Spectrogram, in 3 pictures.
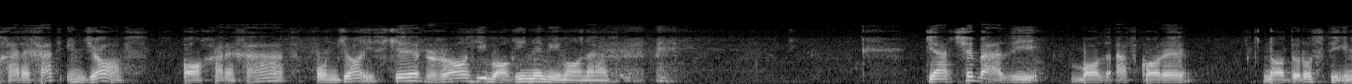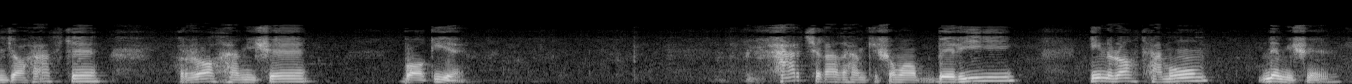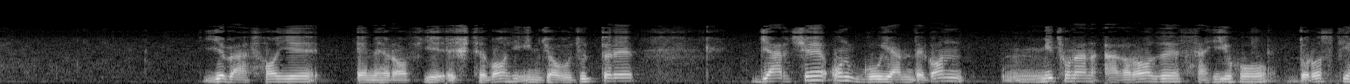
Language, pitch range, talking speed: Persian, 110-145 Hz, 70 wpm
